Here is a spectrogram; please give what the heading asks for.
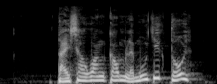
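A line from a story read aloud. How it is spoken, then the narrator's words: Confused loud shout. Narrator (Vietnamese): trong trạng thái bối rối đó, tôi quỳ trên mặt đất hét lớn lên rằng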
